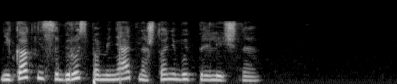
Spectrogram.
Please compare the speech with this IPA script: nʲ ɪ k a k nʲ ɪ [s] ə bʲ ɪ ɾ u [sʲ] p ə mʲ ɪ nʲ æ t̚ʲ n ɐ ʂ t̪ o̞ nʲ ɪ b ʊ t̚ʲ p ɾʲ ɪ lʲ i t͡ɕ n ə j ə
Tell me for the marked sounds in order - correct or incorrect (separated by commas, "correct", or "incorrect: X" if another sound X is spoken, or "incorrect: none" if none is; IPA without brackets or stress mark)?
correct, correct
